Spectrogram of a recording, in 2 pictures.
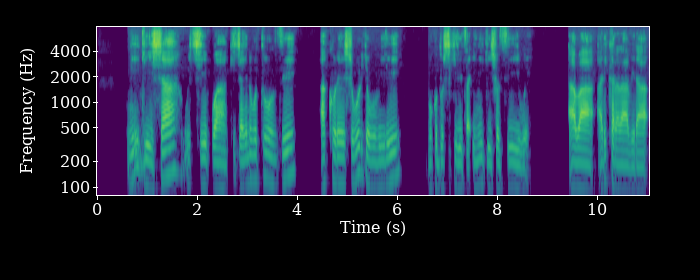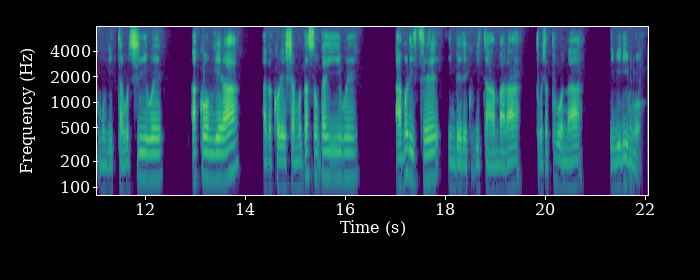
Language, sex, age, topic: Rundi, male, 36-49, education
